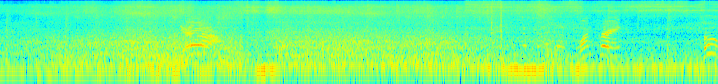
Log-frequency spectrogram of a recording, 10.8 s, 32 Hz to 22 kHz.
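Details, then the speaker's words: 1970 Plymouth Road Runner, numbers-matching 383 V8 with automatic, restored, timing set: started right up; deep, steady low rumble with an even beat and no misses or knocks, idling smoothly and healthy. "Let's see if it'll run. Man, that started right up. Man, sounds good."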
